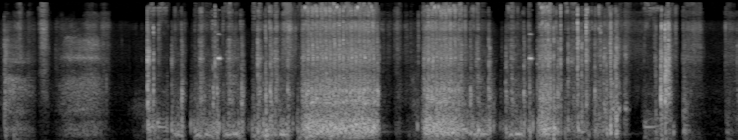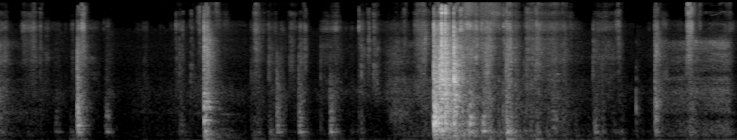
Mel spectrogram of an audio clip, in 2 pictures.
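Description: A sewing machine stitches a raw-edge card wallet with a run of rapid mechanical stitching. It stops and starts in several bursts of a second or two, with quiet gaps and small clicks between them, close up.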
